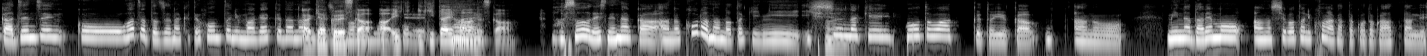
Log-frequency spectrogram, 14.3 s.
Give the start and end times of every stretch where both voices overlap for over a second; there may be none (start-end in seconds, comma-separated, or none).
3.0-4.8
